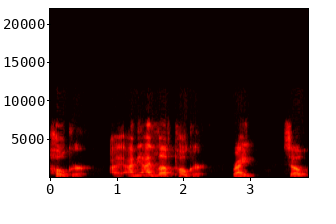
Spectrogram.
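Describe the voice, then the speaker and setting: Vocal fry colors a man's voice as he speaks with an American accent. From Long Beach, California. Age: 60s. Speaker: financial planner. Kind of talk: webinar interview. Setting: online webinar. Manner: casual, halting with repetitions.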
